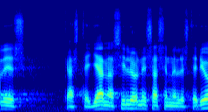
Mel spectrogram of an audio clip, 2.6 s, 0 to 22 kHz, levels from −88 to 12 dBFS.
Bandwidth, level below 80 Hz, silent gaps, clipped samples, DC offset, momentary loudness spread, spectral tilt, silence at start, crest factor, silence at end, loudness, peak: 19 kHz; -88 dBFS; none; under 0.1%; under 0.1%; 11 LU; -4 dB/octave; 0 s; 20 dB; 0 s; -43 LUFS; -22 dBFS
